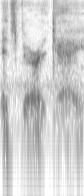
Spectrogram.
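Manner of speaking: very quiet, barely audible, breathy whisper. Recounting a video where Natalie Portman is asked about the movie, Natalie Portman whispering. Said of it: "Natalie Portman just whispers like".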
